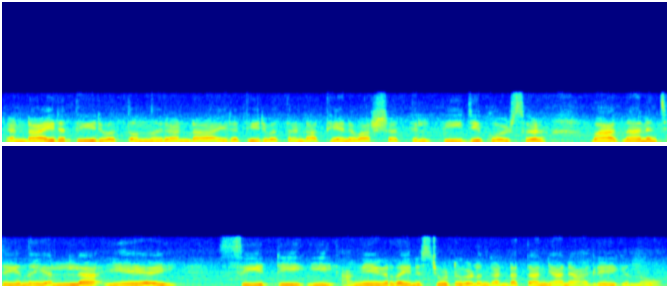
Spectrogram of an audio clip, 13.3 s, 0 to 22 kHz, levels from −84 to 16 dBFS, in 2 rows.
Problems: constant background noise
